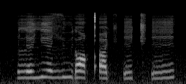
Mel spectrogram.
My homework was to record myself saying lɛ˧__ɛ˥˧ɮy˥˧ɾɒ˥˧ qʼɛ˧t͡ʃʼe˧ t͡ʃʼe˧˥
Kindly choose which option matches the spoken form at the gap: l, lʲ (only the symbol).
lʲ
